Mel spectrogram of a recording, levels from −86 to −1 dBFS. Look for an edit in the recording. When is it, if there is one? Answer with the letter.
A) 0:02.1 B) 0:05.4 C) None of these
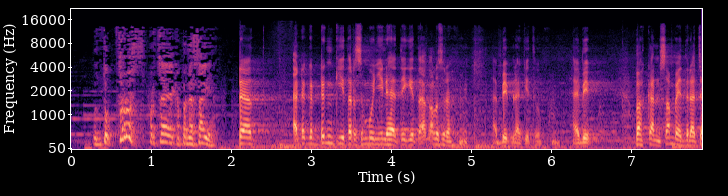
A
